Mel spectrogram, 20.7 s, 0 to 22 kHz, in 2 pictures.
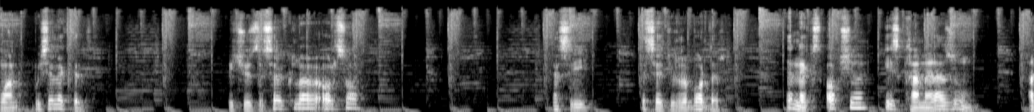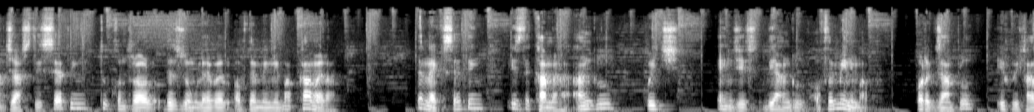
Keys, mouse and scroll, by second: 0.1 click, 1.9 click, 3.7 click, 4.4 click, 7.6 F4.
